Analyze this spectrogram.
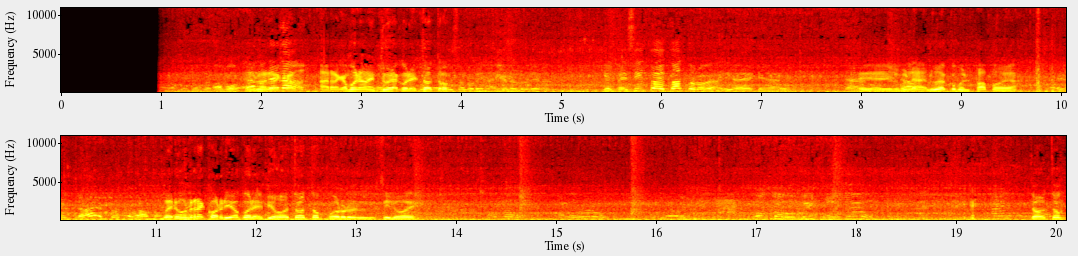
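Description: A motorcycle engine idles with a low rumble.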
